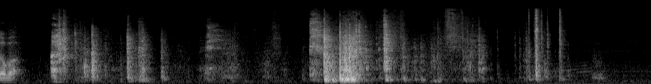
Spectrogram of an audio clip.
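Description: Rustling and handling noises as a recording device is picked up and set down, loudest a little past the middle, then a few sharp clicks near the end as its record button is pressed.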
